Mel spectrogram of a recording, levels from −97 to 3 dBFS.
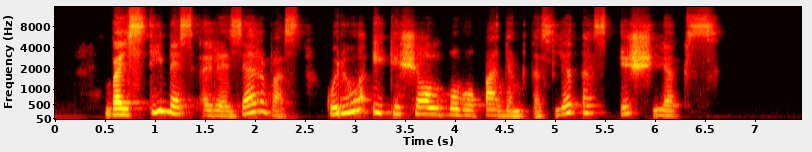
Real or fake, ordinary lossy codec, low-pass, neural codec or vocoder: fake; Opus, 24 kbps; 14.4 kHz; codec, 44.1 kHz, 3.4 kbps, Pupu-Codec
